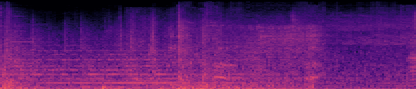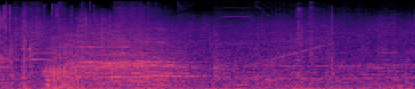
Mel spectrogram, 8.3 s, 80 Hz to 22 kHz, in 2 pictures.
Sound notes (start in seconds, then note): 1.6 electricity buzzing; 2.3 creature roaring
